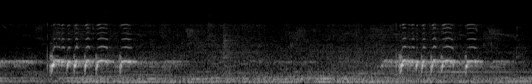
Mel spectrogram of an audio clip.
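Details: Zebra dove, a local bird used as a lure so others call back, giving two matching phrases of rapid clipped cooing notes about three and a half seconds apart, with a low steady hum beneath.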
